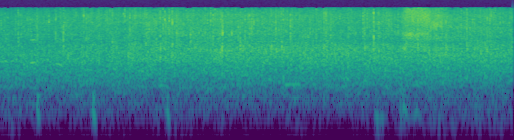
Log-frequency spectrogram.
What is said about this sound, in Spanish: ¿A quién estás aplaudiendo?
